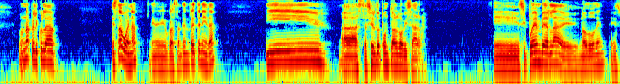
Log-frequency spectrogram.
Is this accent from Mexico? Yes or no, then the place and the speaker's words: yes; Mexico; O sea, nosotros somos latinos, somos mexicanos, son europeos, son asiáticos, son chinos, son negros.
